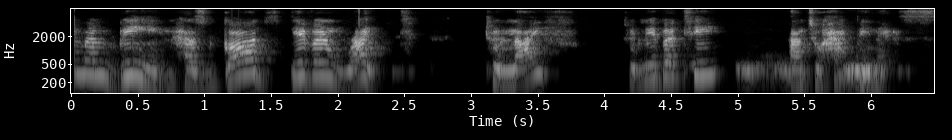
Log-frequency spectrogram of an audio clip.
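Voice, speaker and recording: With a Nigerian accent, a woman speaks at a high pitch with very wide pitch swings, at a fairly slow pace with long, frequent pauses. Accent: Nigerian Igbo English. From Nigeria, Igbo southeast. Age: 60s. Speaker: military veteran. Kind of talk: political speech.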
